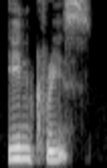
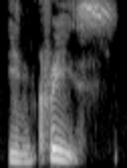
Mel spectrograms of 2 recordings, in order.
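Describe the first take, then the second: First: INcrease, pitched high on the first syllable; noun stress. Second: InCREASE, second syllable long and slow; verb stress. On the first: Teacher shows students the noun form, stress on IN in "Increase". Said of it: "the stress is on the first syllable". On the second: Teacher shows students the verb form, slow stress on CREASE in "increase". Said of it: "the stress is on the second syllable". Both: Shown as a demonstration.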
